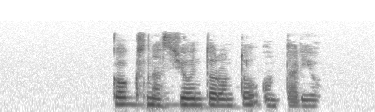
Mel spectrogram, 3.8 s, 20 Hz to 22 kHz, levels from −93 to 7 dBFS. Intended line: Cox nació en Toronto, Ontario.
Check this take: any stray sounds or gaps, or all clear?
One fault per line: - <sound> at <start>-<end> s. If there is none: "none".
none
